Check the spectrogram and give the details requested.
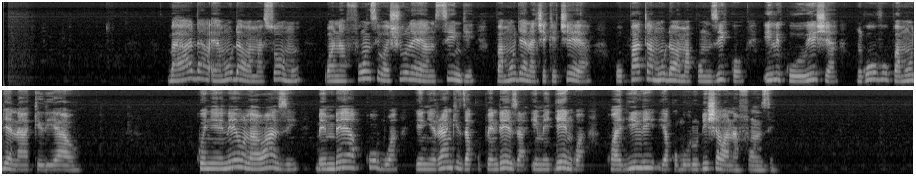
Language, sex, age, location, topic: Swahili, female, 18-24, Dar es Salaam, education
